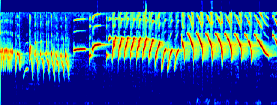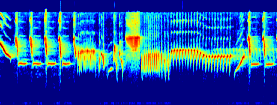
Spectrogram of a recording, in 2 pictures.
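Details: Continuous canary song: rapid trills, a run of descending sweeping notes, and clipped high chips alternating with flat whistled tones.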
